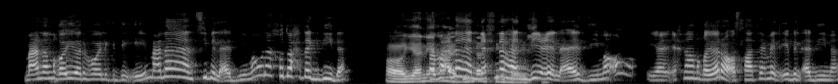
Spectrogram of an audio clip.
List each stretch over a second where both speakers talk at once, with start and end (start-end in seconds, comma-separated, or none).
4.2-5.5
